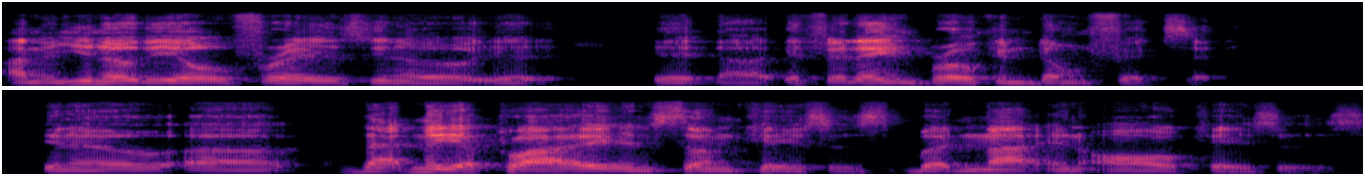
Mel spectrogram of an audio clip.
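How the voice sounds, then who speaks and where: In a normal speaking voice with an American accent, the speaker keeps a moderate pace and ordinary pitch variation. The background is silent, and the recording is very clean. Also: man, fairly low pitch for a man. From US, Chicago-born. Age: 60s. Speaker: race relations activist and blues musician. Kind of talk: podcast interview.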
